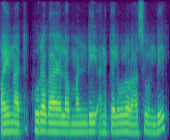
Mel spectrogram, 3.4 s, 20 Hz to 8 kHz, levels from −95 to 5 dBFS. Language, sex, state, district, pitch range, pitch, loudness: Telugu, male, Telangana, Hyderabad, 135-145 Hz, 140 Hz, -16 LUFS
